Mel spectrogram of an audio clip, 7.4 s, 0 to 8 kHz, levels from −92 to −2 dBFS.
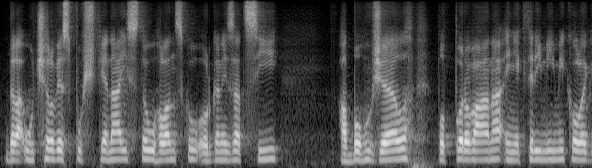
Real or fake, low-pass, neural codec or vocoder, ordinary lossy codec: fake; none; codec, 16 kHz, about 1 kbps, DyCAST, with the encoder's durations; none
